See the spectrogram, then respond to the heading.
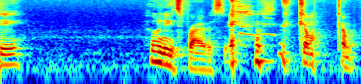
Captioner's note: chuckles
